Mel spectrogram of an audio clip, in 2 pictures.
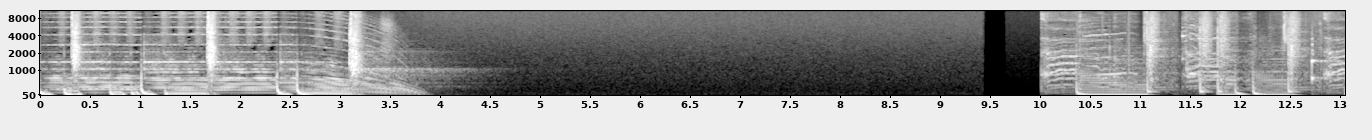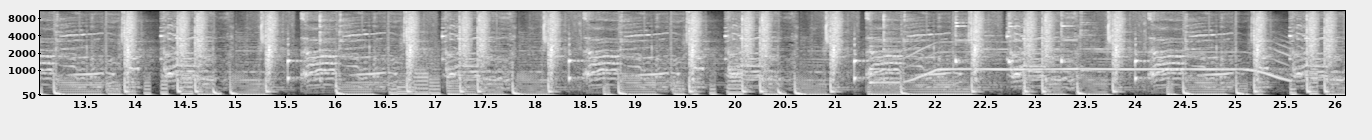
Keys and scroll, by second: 2.5 ctrl+z, 2.7 ctrl+z, 6.1-7.1 typing, 9.7 ctrl+t.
